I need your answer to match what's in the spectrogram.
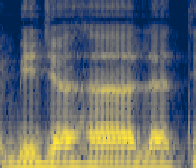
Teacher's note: ہا الف مدہ ہے، ایک الف کی مقدار کے برابر کھینچ کر پڑھیں گے۔ باقی کسی بھی حرکت والے حرف کو کھینچنا نہیں۔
